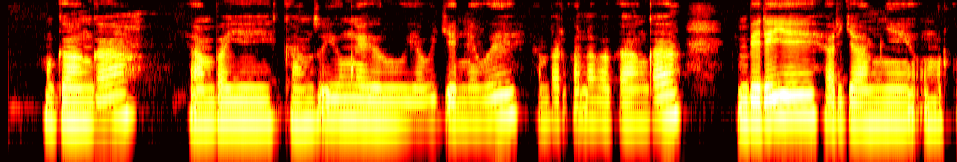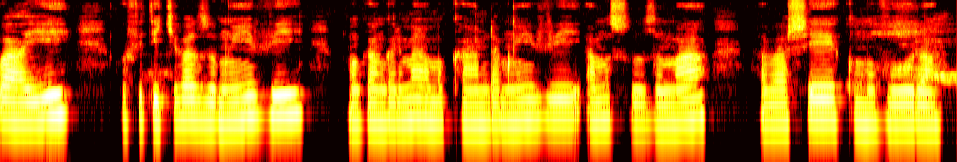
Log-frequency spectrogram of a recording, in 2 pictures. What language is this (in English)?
Kinyarwanda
